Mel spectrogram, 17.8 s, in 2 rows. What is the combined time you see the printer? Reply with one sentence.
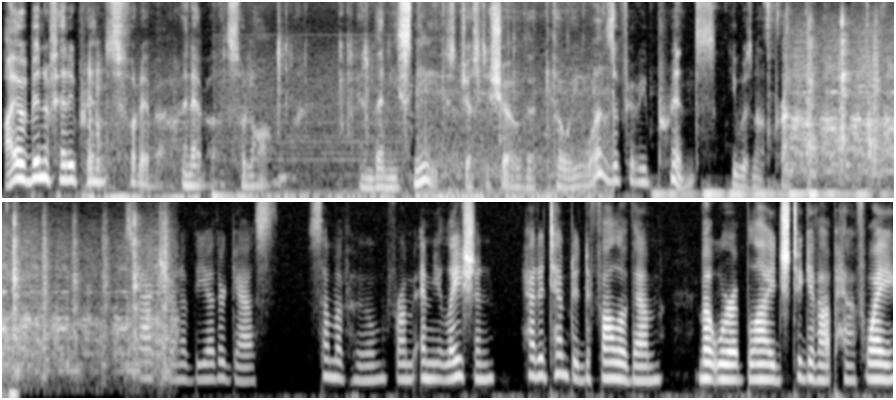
You can hear the printer for 3 seconds altogether.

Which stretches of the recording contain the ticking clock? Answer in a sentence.
The ticking clock can't be heard in this clip.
